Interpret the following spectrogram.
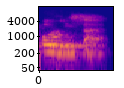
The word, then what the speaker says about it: Odisha: Both are spelling different, but they both pronounce it Odisha.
